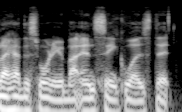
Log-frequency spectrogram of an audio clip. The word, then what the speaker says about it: NSYNC: had this morning about insync was that insync not insync it's in sync is an i in but you're saying it like it's just the letter yeah N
